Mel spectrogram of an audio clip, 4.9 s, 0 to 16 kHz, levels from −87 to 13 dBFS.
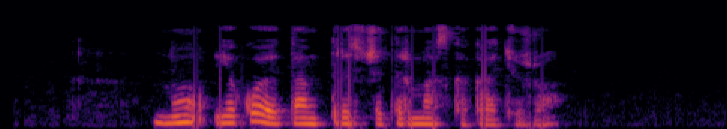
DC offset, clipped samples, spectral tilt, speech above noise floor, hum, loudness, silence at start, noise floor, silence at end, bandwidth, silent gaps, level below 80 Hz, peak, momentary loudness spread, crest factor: under 0.1%; under 0.1%; -7 dB/octave; 45 dB; none; -29 LUFS; 1 s; -73 dBFS; 1.15 s; 7.8 kHz; none; -62 dBFS; -12 dBFS; 15 LU; 18 dB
